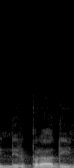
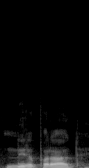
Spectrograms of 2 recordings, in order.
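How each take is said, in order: First: निरपराधी with extra ee at the end; wrong ee ending. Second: निरपराध ending on dh; correct bare ending. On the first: Teacher rejects the form, ee ending on निरपराधी. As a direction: add ee after ध in निरपराधी. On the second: Teacher gives the right form, no vowel ending निरपराध. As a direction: stop on ध in निरपराध. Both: Shown as a demonstration. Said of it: "निरपराधी नहीं".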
